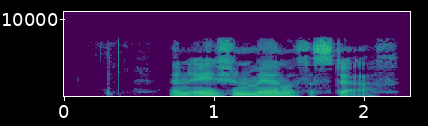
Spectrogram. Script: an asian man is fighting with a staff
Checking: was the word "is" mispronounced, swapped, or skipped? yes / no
yes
